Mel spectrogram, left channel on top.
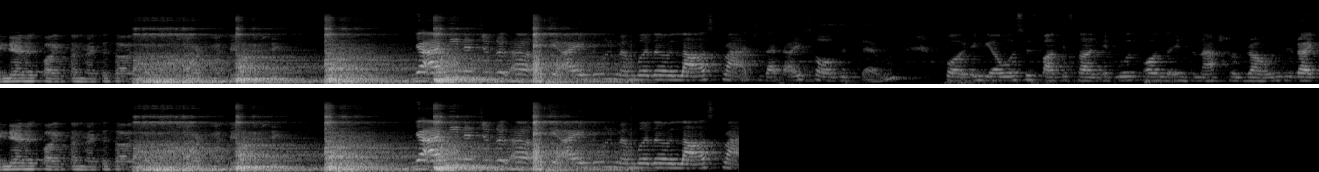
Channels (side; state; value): right; drops out; at 7.4 s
